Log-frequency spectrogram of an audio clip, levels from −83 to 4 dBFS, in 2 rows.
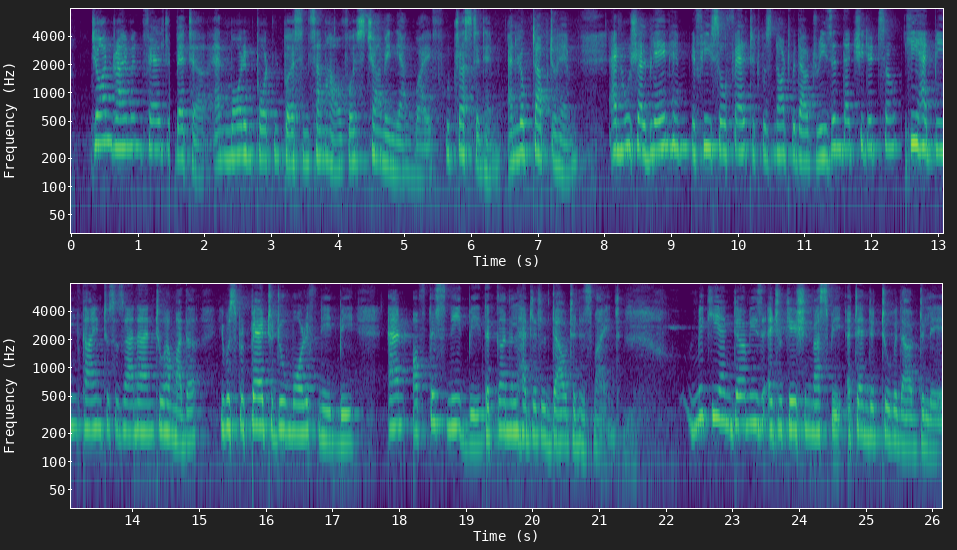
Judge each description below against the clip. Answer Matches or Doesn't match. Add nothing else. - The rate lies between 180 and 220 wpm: Matches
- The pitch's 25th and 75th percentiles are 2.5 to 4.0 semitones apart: Doesn't match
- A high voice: Matches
